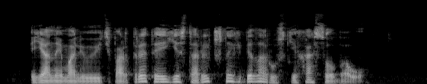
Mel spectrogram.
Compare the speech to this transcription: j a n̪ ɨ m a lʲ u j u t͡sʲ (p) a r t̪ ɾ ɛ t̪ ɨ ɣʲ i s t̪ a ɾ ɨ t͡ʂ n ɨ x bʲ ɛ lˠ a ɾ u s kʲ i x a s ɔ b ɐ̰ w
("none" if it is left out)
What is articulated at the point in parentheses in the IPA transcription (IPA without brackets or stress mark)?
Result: p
